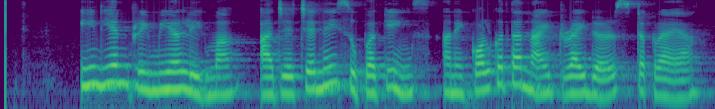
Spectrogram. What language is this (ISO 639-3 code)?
guj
